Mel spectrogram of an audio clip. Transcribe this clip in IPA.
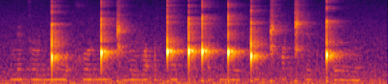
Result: l e k ɵː ŋ͡ǃ oː ʔ χʷ ʌː ŋ͡ǃ ɯ ɡ͡ǁ ɵː v ʌ ʔ ʌ ǃ ʌ ɡ͡ǃ ʌ ǃʼ ɛ k ŋ͡ǃ eː ɡ͡ǃ o ǁʰ ɒ ǁʰ eː p ǃʼ ɵː

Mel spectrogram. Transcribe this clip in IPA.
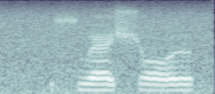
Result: sʷ æ ʃ ɔ ə̯

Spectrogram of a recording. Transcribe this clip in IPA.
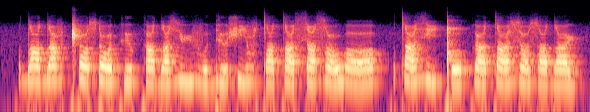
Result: dˤ o˩ dˤ i˩ v ǁ ɵ˧˩˧ sˤ ɾ o˧˩˧ kʲ o˩ k ʌ˩ dˤ ɵ˩ z y˧˩˧ v ʊ˩ ɡʲ ʊ˧˩˧ ʃ i˧˩˧ v tˤ o˩ tˤ ʌ˧˩˧ s i˧˩˧ zˤ ʊ˧˩˧ w ɔ˧˩˧ | tˤ i˧˩˧ z i˧˩˧ ǃ o˩ k ɵ˧˩˧ tˤ o˧˩˧ z ɵ˧˩˧ zˤ y˩ dˤ y˩

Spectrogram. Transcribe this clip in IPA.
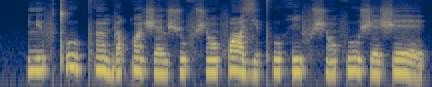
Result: lʲ ɨ f tʼ u pʰ ə̃ b ɨ qʷ ə̃ ʃ ɛ l ʃ u f ʃ ɔ̃ f ɑ zʲ ɐ pʰ u h i f ʃ ɔ̃ f u ʃ e ʃ e

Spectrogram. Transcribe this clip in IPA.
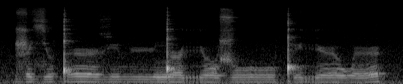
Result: ʐ i zʲ u ɡ͡ǃ øː ɣ i β yː ŋ͡ǃ ə˞ rʲ o ʑ uː ǃʼ i rʲ ɘː w ɘ

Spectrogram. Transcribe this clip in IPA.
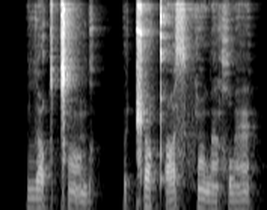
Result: l u q ǀ ɔ̃ ɡ | ʊ ǁ u qʼ æ s f ɔ̃ w ã χ w æ̃

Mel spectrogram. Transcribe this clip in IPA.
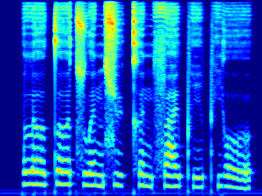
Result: l ɤ˥ t̪ ɤ˥ t͡s w ə˥˧ n ɕ y˥˧ kʰ ə˥˩ n f a˥ ɪ̯ pʰ i˧˥ pʰ j o˥˩ ʊ̯

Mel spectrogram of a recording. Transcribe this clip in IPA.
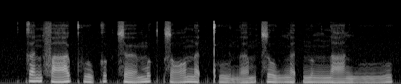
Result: k ɐ˥ n f aː˨˥ kʷʰ ɐ˨ w k ʊ˥ k̚ s œː˨˥ m ʊ˧ k̚ t͡s ɔː˨˥ n̪ ɐ˧ t̚ pʰ uː˨˩ n̪ ɐ˨˥ m t͡s o˧ w ŋ ɐ˧ t̚ n̪ ʊ˧ ŋ n̪ aː˨ ŋ w uː˨˥

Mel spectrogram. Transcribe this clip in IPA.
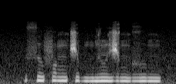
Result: θ u f ɔ ŋ ʃ ɵ b n d ũ ʒ o ŋ ɣ u ŋ

